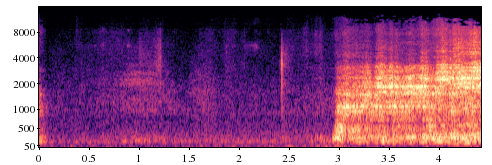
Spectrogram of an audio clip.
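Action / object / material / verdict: scrape / wax-coated paper scratch-art card scraped with a wooden stylus / coated paper / none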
